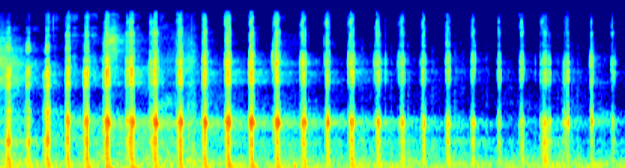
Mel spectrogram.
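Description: Hard, sustained laughter in a fast, even run of short, high-pitched bursts, about eight a second, tailing off near the end.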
